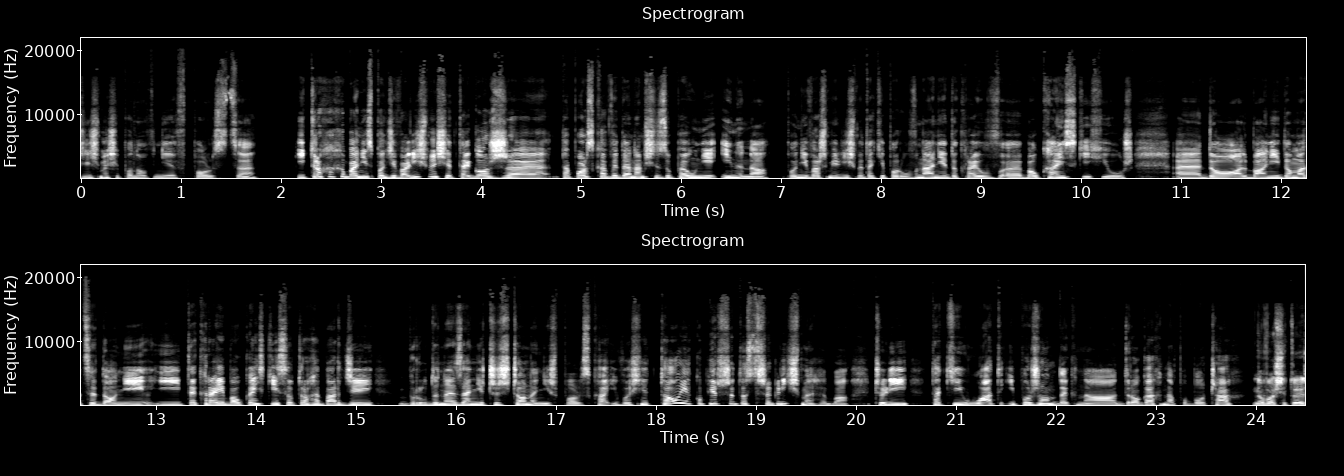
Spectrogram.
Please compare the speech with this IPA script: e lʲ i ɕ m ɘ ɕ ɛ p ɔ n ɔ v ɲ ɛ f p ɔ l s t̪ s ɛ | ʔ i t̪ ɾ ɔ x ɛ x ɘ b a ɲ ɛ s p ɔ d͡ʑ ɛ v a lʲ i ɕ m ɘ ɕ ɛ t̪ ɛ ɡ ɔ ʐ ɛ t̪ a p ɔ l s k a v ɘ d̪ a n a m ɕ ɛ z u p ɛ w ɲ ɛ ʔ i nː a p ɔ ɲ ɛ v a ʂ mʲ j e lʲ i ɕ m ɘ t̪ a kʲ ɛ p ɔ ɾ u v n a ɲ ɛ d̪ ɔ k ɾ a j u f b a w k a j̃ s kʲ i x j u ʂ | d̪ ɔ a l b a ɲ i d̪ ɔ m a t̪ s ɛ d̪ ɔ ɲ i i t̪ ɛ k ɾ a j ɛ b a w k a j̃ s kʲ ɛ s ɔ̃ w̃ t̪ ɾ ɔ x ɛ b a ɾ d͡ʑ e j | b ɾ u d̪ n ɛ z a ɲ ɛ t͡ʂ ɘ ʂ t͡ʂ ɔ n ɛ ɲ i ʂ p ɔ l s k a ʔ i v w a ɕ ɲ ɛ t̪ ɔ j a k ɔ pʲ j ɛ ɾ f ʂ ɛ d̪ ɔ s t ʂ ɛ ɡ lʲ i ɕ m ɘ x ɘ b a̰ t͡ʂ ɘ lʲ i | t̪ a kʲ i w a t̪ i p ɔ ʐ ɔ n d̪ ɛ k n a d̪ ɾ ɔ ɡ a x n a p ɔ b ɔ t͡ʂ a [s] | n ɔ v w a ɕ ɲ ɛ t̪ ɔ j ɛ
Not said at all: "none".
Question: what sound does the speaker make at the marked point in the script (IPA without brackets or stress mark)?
x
